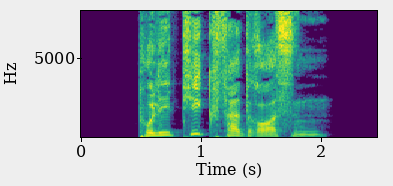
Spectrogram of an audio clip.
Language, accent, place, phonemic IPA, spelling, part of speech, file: German, Germany, Berlin, /poliˈtɪkfɛɐ̯ˌdʁɔsn̩/, politikverdrossen, adjective, De-politikverdrossen.ogg
- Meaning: apolitical (disenchanted with politics)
